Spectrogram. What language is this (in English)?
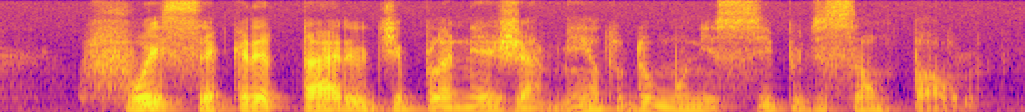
Portuguese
